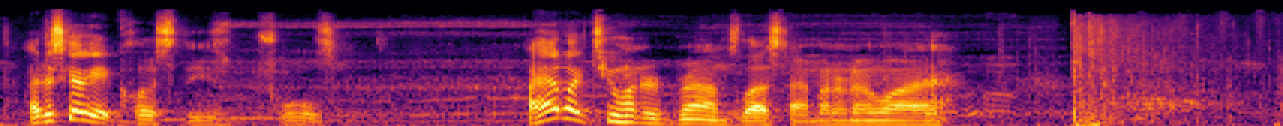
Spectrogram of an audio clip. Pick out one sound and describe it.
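A revolver fires a single shot.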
